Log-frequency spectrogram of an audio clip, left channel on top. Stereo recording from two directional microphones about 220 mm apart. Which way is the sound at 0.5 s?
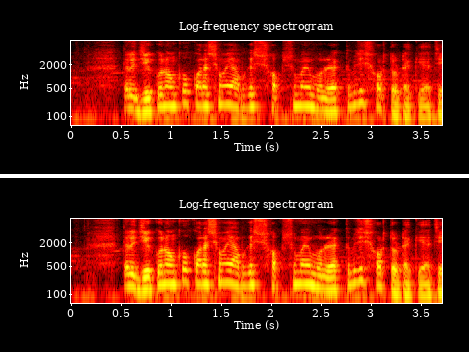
55° right (ahead or behind).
